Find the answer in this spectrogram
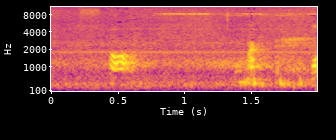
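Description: Quiet room sound with one short voice sound about half a second in, and speech starting near the end.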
